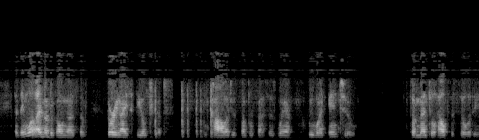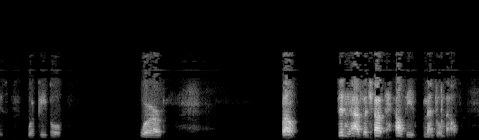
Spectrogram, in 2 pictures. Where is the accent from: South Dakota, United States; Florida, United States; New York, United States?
New York, United States; We're talking about now, this is the early 1970s, growing up in New York.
